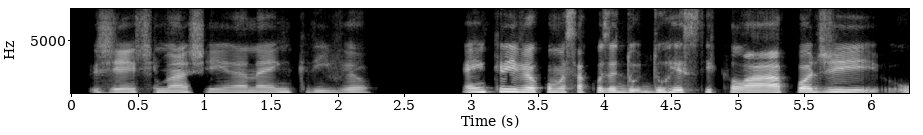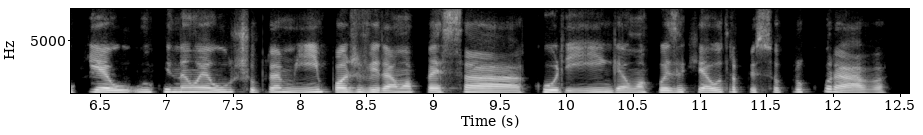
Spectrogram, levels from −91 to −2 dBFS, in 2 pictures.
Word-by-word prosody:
Gente, 155 Hz, +3 st, -5 dB
imagina, 155 Hz, -1 st, -4 dB
né, 150 Hz, 0 st, -5 dB
incrível. 155 Hz, -2 st, -7 dB, 0.7 s
É 180 Hz, -, +1 dB
incrível 200 Hz, -1 st, +5 dB
como 175 Hz, -2 st, -2 dB
essa 175 Hz, +1 st, -1 dB
coisa 175 Hz, -1 st, 0 dB
do 170 Hz, +1 st, -1 dB
do 180 Hz, 0 st, 0 dB
reciclar 175 Hz, -2 st, +2 dB
pode 180 Hz, +1 st, +2 dB
o -, -, -8 dB
que 200 Hz, -, +1 dB
é 185 Hz, -, +7 dB
u 185 Hz, +2 st, 0 dB
o -, -, -2 dB
que 210 Hz, +1 st, -1 dB
não 200 Hz, +1 st, +3 dB
é 195 Hz, -, +3 dB
útil 195 Hz, 0 st, -2 dB
pra 195 Hz, +2 st, -1 dB
mim, 185 Hz, +2 st, 0 dB
pode 195 Hz, -2 st, +2 dB
virar 180 Hz, -2 st, +1 dB
uma 185 Hz, +1 st, -1 dB
peça 180 Hz, -2 st, +1 dB
coringa, 175 Hz, -1 st, -1 dB
é -, -, -1 dB
uma 170 Hz, +1 st, -3 dB
coisa 180 Hz, +2 st, -1 dB
que 190 Hz, -2 st, -2 dB
a 175 Hz, -, +2 dB
outra 200 Hz, +2 st, -2 dB
pessoa 185 Hz, -1 st, -8 dB
procurava. 185 Hz, -7 st, -2 dB
180 Hz, 175 wpm, -22 LUFS, 160-195 Hz, 0.7 s, é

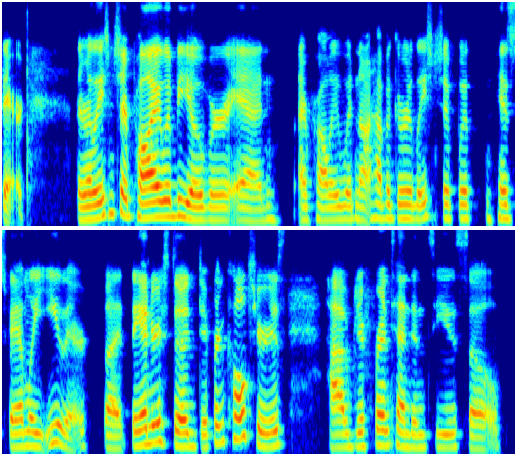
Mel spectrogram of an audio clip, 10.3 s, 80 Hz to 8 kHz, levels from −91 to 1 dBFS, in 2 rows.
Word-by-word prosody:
there. -, -, -1 dB, 0.5 s
The 165 Hz, -, +1 dB
relationship 215 Hz, +6 st, +3 dB
probably 195 Hz, -1 st, +8 dB
would 210 Hz, 0 st, +4 dB
be 215 Hz, -4 st, +3 dB
over, 165 Hz, 0 st, +1 dB
and 160 Hz, +1 st, -3 dB, 0.2 s
I -, -, -1 dB
probably 165 Hz, -1 st, -3 dB
would 170 Hz, +1 st, -4 dB
not 165 Hz, +2 st, -3 dB
have 185 Hz, 0 st, -2 dB
a -, -, -2 dB
good 185 Hz, +1 st, -4 dB
relationship 185 Hz, +1 st, -3 dB
with 180 Hz, 0 st, 0 dB, 0.3 s
his 180 Hz, -1 st, -1 dB
family 180 Hz, +1 st, 0 dB
either, 205 Hz, -2 st, -4 dB
but 160 Hz, -2 st, -1 dB
they 185 Hz, -, +2 dB
understood 210 Hz, -6 st, +3 dB
different 205 Hz, +9 st, -3 dB
cultures 250 Hz, -, +1 dB, 0.4 s
have 170 Hz, +1 st, +1 dB
different 195 Hz, +2 st, 0 dB
tendencies, 170 Hz, -1 st, -4 dB
so, 155 Hz, -2 st, -3 dB
180 Hz, 170 wpm, -24 LUFS, 170-200 Hz, 0.5 s, probably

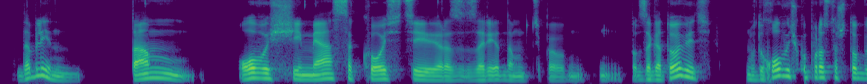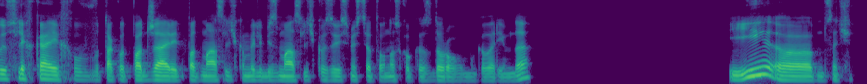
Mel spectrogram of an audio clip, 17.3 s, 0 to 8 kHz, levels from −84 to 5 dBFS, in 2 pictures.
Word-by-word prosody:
Да, 135 Hz, -, -2 dB
блин. 95 Hz, -, -3 dB, 0.5 s
Там 135 Hz, -6 st, +2 dB, 0.5 s
овощи, 140 Hz, -4 st, +4 dB
мясо, 120 Hz, +5 st, +6 dB
кости 115 Hz, -4 st, +2 dB
раз 95 Hz, -1 st, 0 dB
заре 100 Hz, +3 st, -2 dB
там, 95 Hz, -3 st, -7 dB
типа, 90 Hz, -1 st, -9 dB
м, 90 Hz, -, -13 dB, 0.2 s
м, -, -, -10 dB, 0.2 s
п -, -, -7 dB
заготовить. 125 Hz, -, +2 dB, 0.3 s
В 110 Hz, -, -7 dB
духовочку 190 Hz, -, 0 dB
просто, 160 Hz, -1 st, +1 dB
чтобы 135 Hz, -4 st, -2 dB
слегка 125 Hz, 0 st, +1 dB
их 110 Hz, 0 st, -3 dB
вот 105 Hz, 0 st, -13 dB
так -, -, -2 dB
вот -, -, -7 dB
поджарить 100 Hz, -2 st, +1 dB
под 95 Hz, -, -3 dB
масличком 95 Hz, 0 st, -4 dB
или 95 Hz, 0 st, -7 dB
без 95 Hz, 0 st, -8 dB
масличка, 95 Hz, +1 st, -3 dB
в -, -, -8 dB
зависимости 95 Hz, 0 st, -5 dB
от -, -, -8 dB
того, 90 Hz, -, -9 dB
насколько 95 Hz, -1 st, -10 dB
здорово 90 Hz, -1 st, -5 dB
мы 90 Hz, 0 st, -18 dB
говорим, 85 Hz, 0 st, -9 dB
да? 145 Hz, -, -4 dB, 1.9 s
И 180 Hz, -, +2 dB
о, 95 Hz, -, +2 dB
м, 95 Hz, -, -13 dB
значит: -, -, -2 dB
105 Hz, 145 wpm, -24 LUFS, 95-130 Hz, 1.9 s, мясо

